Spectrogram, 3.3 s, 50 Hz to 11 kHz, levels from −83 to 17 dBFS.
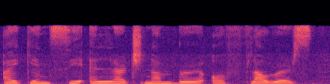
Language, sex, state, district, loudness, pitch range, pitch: English, female, Nagaland, Kohima, -14 LUFS, 195-220 Hz, 205 Hz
